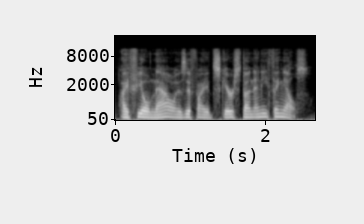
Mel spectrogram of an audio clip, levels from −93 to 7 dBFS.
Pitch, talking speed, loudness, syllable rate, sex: 145 Hz, 245 wpm, -17 LUFS, 6.0 syllables/s, male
